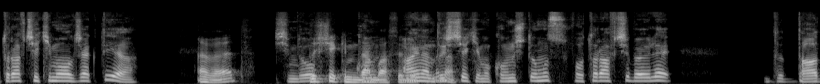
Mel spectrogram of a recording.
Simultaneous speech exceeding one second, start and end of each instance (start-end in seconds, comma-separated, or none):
3.1-4.6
